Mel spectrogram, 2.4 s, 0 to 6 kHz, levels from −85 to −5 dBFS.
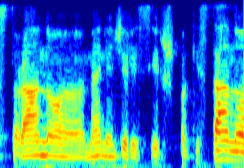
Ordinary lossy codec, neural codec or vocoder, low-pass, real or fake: Opus, 32 kbps; none; 5.4 kHz; real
